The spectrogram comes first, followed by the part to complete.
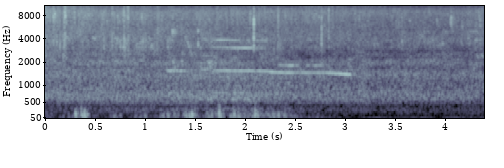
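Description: Wind gusting on the microphone for the first couple of seconds, over the faint steady hiss of a small running stream. A single thin whistled note, falling slightly in pitch, is held for about two seconds in the middle.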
